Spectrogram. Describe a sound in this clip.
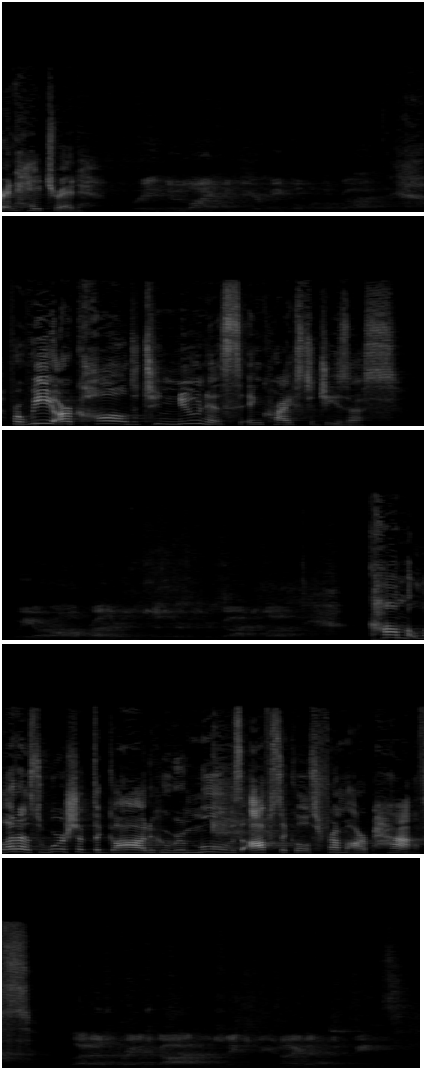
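A man reads aloud through a microphone.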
